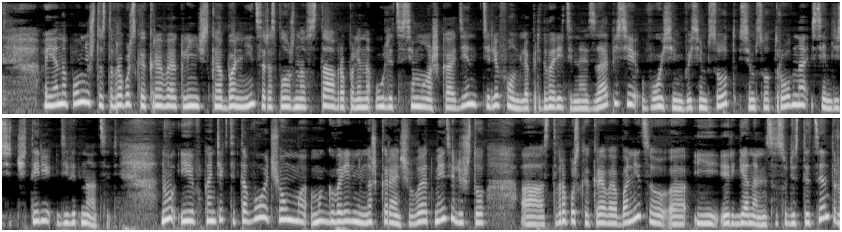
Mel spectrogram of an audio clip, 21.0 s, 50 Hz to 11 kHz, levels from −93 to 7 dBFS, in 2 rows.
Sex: female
